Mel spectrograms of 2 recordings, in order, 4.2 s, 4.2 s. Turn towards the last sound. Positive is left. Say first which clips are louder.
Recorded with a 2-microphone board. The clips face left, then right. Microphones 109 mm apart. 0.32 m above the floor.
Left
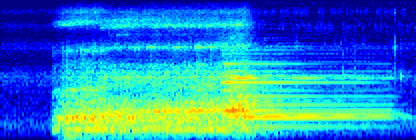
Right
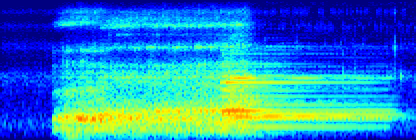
# right 3 dB
turn(degrees=-45)  # may be behind; listen again after turning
